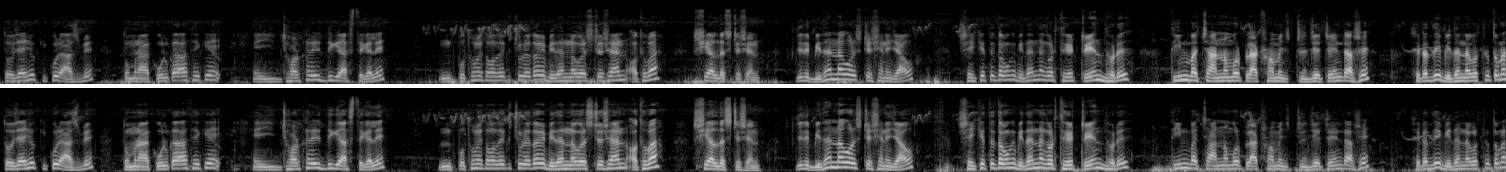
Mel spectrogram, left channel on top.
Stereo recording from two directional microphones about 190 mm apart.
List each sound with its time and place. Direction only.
0.0 s speech: 40° right (ahead or behind)
10.8 s speech: 15° right (ahead or behind)
11.0 s speech: 5° left (ahead or behind)
12.5 s speech: 5° left (ahead or behind)
12.7 s speech: 15° left (ahead or behind)
14.1 s speech: 10° left (ahead or behind)
14.4 s speech: 25° left (ahead or behind)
